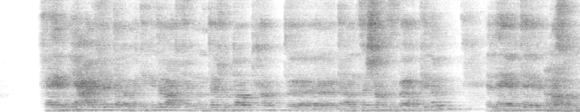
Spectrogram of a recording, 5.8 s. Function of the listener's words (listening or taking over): listening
